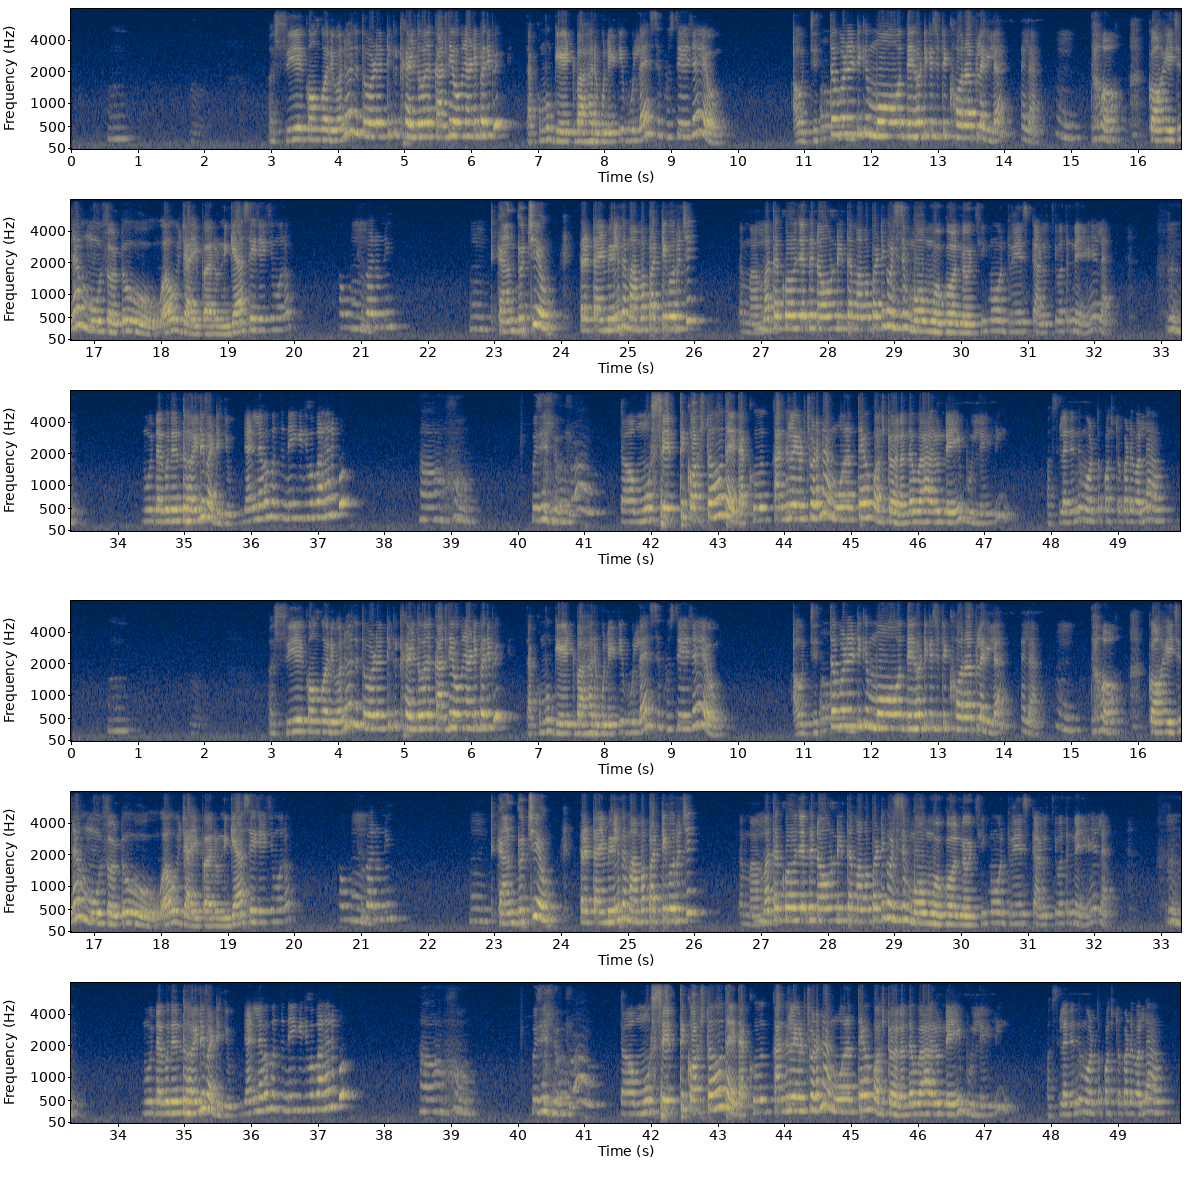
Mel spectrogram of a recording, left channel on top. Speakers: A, on the right (about 35°); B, on the left (about 60°).
A: ହୁଁ।
B: ହଁ। ଅ ସିଏ କଣ କରିବ ନା ଯେତେବେଳେ ଟିକେ ଖେଳିଦବ ଯେ କାନ୍ଦିବ ମୁଁ ଜାଣିପାରିବି। ତାକୁ ମୁଁ ଗେଟ୍ ବାହାରକୁ ନେଇ ଟିକେ ବୁଲାଏ ସେ ଖୁସି ହେଇଯାଏ ଆଉ। ଆଉ ଯେତେବେଳେ
A: ଓ ହୁଁ
B: ଟିକେ ମୋ ଦେହ ଟିକେ ସେଠି ଖରାପ ଲାଗିଲା ହେଲା
A: ହୁଁ ହୁଁ
B: ତ କଣ ହେଇଛି ନା ମୁଁ ସୋ ତୁ ଆଉ ଯାଇପାରୁନି ଗ୍ୟାସ୍ ହେଇଯାଇଛି ମୋର ଆଉ ଉଠି
A: ହୁଁ
B: ପାରୁନି
A: ହୁଁ
B: କାନ୍ଦୁଛି ଆଉ ତାର ଟାଇମ୍ ହେଇଗଲେ ତା ମାମା ପାର୍ଟି କରୁଛି ତା ମାମା
A: ହୁଁ
B: ତାକୁ ଆଉ ଯେମ ତି ନଉନି ତା ମାମା ପାର୍ଟି କରୁଛି ସେ ମୋ ମୁହଁକୁ ଅନଉଛି ମୋ ଡ୍ରେସ ଟାଣୁଛି ମତେ ନେ ହେଲା।
A: ହୁଁ
B: ହଁ ମୁଁ ତାକୁ ଯେମିତି ଧଇଲି ପାଟି ଚୁପ୍ ଜାଣିଲା ବା ମତେ ନେଇକି ଯିବ ବାହାରକୁ।
A: ହଁ ହଁ
B: ବୁଝିଲୁ।
A: ଛୋଟ ଛୁଆ ଆଉ।
B: ତ ମୁଁ ସେତି କଷ୍ଟ ହଉଥାଏ ତାକୁ କାନ୍ଦିଲେ ଗୋଟେ ଛୁଆଟା ନା ମୋତେ ଆଉ କଷ୍ ଷ୍ଟ ହେଲାନି ତାକୁ ବାହାରକୁ ନେଇ ବୁଲେଇଲି ହସିଲା ଯେମିତି
A: ହୁଁ
B: ମୋର ତ କଷ୍ଟ କୁଆଡ଼େ ଗଲା ଆଉ।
